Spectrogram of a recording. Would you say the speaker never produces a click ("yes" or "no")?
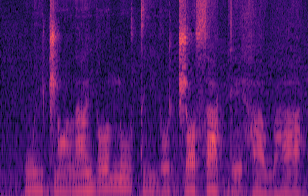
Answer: yes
